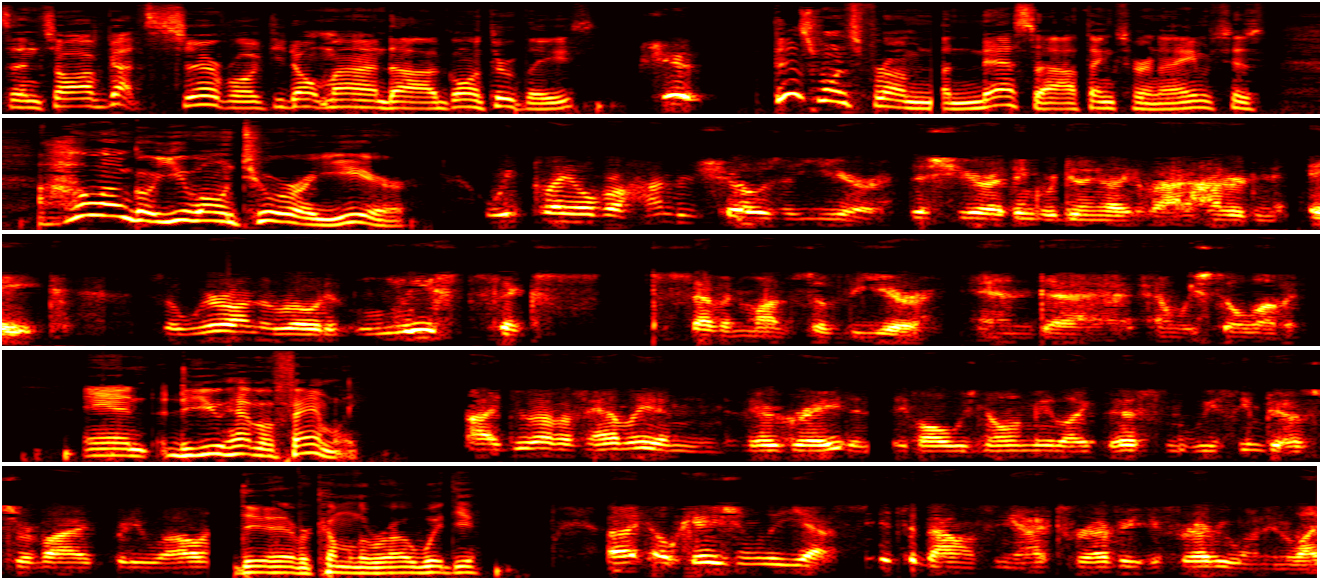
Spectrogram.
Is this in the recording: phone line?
yes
